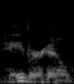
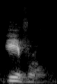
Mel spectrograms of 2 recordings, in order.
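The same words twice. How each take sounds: First: The name is read out as it is spelled. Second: The name is said in the local Massachusetts way. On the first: This is how outsiders read the town's name. The speaker calls it wrong. "that's not how we say it" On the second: This is how locals say the town's name. The speaker calls it right. "is how it's said in Massachusetts"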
